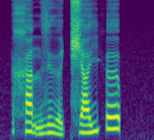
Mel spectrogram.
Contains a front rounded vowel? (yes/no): no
